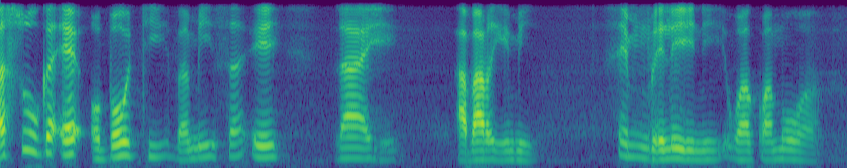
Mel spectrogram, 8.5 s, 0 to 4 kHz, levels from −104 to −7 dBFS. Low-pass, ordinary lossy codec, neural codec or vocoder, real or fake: 3.6 kHz; none; codec, 16 kHz, about 1 kbps, DyCAST, with the encoder's durations; fake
